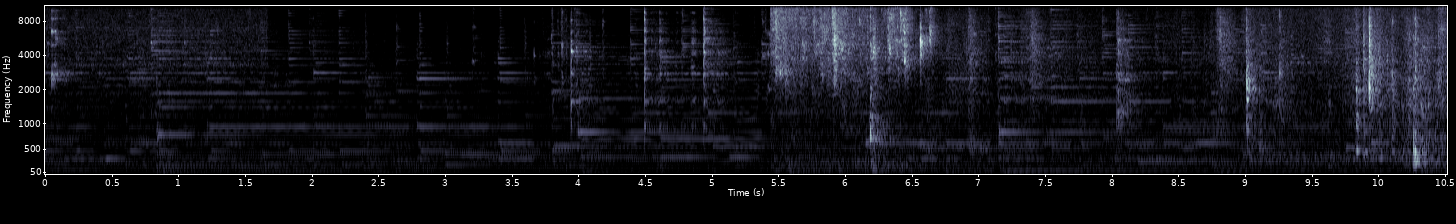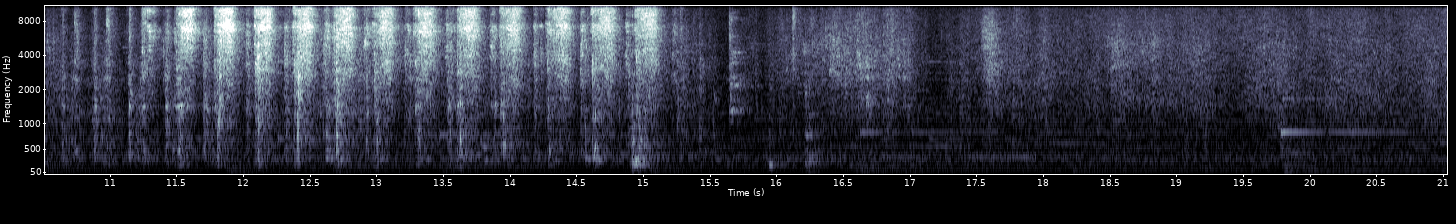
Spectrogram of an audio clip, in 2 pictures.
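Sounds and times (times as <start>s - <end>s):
squeeze bottle hissing spurts: 11.2s - 15.3s.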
